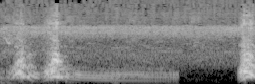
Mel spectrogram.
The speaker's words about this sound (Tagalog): Nasisilip ng kanyang ulo ang loob ng lupain, ngunit sampung minuto ang nakalipas ay wala pa rin tumutugon, liban sa malalakas na kahol ng aso na nagmumula sa likod ng bahay.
